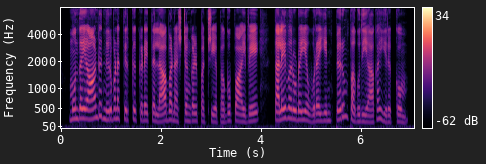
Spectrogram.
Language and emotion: Tamil, neutral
